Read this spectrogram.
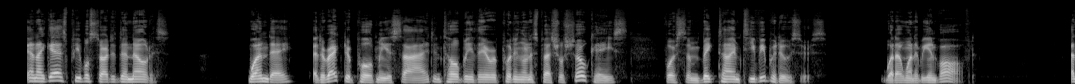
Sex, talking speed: male, 200 wpm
